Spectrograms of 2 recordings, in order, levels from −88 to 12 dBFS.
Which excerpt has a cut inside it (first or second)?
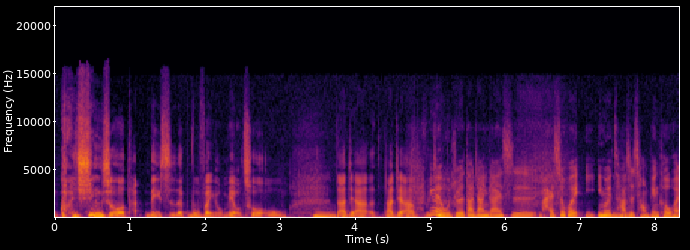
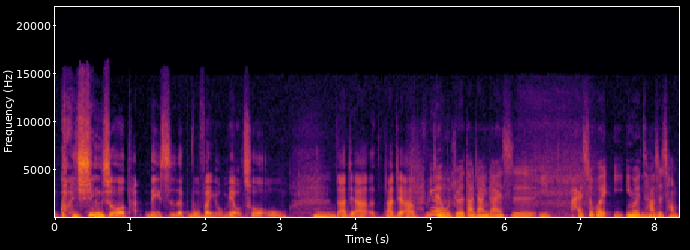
first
